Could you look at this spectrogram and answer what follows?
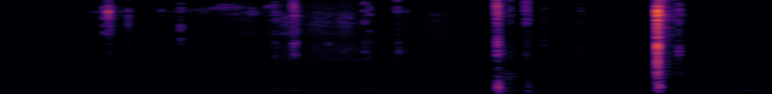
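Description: Scattered keystrokes on a computer keyboard, close and crisp, come in short irregular bursts with pauses and a couple of sharper, louder taps near the end.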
